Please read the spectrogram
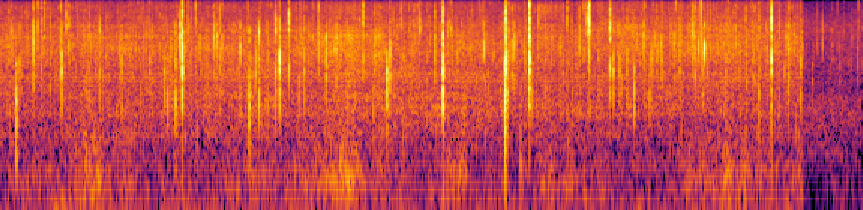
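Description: Pahoehoe lava breaking out of its crust, with irregular sharp crackles and clicks over a soft hiss as the cooling glassy crust cracks. About eight seconds in it falls to a fainter hiss.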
